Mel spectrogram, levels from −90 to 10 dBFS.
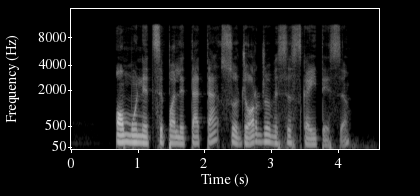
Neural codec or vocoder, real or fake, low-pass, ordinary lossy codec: none; real; 10.8 kHz; MP3, 96 kbps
